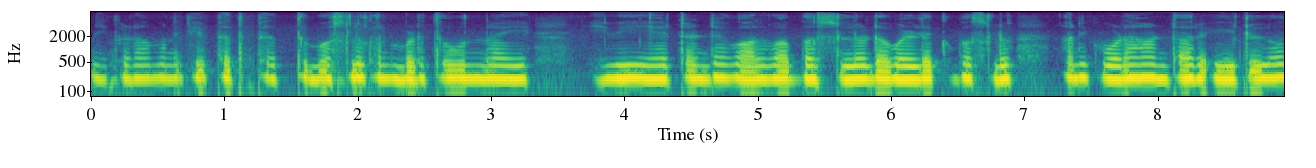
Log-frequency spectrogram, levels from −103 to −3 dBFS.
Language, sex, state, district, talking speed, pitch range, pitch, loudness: Telugu, female, Andhra Pradesh, Chittoor, 140 wpm, 200-215 Hz, 210 Hz, -12 LUFS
